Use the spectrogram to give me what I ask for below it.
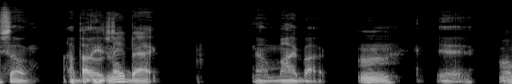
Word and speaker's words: Maybach: Let me say this correctly, Maybach. Okay, a Maybach. I wasn't in a Maybach. I wasn't in one of those. Okay, that's how you say it, Maybach.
